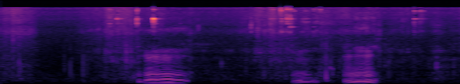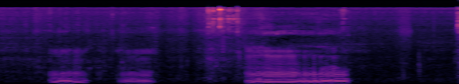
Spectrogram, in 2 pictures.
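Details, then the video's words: Old English Sheepdog playing with a blanket indoors, giving low rumbling growls in bursts of about half a second to a second, with a longer growl near the end and quiet pauses between. "Old English Sheepdog blanket monster"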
